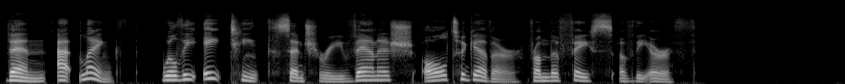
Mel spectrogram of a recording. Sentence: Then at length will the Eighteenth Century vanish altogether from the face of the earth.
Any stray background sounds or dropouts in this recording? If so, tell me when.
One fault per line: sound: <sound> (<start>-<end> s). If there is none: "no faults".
no faults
